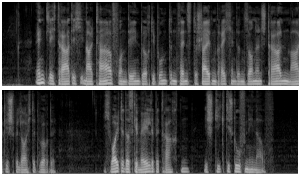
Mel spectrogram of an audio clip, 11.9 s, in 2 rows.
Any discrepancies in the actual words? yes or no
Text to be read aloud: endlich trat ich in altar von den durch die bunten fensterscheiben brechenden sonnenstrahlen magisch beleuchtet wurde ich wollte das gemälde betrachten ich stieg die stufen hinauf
no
